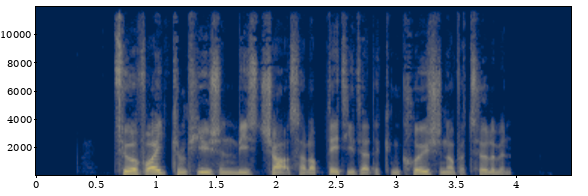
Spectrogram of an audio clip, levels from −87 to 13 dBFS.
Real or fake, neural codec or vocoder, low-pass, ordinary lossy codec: fake; codec, 24 kHz, 0.9 kbps, WavTokenizer, medium speech release version 1; none; none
